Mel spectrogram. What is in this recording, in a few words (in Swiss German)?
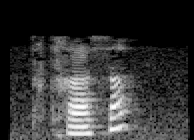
"krasse", alsace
